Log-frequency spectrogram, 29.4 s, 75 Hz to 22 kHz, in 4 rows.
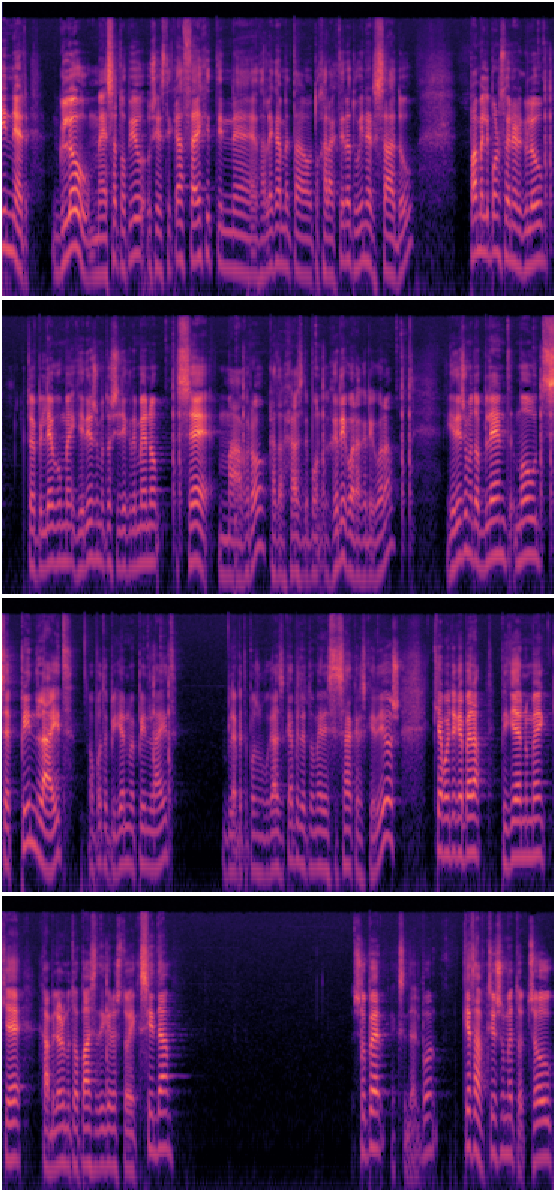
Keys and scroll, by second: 27.6-28.4 typing.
